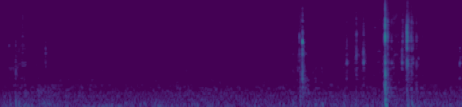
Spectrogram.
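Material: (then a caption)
Soap. A hand-held solid, faceted red-and-black bar of soap with gold glitter is shaved with a metal utility knife blade, revealing a white core. Faint, quiet scraping gives way to three sharp, bright clicks near the end, with a few lighter ticks between them.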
